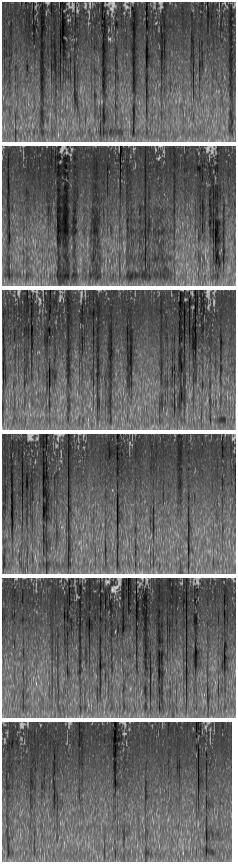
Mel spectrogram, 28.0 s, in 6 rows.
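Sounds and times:
faint steady low hum: 0.0 - 28.0
person chewing and swallowing food: 0.0 - 28.0.

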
